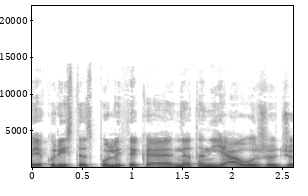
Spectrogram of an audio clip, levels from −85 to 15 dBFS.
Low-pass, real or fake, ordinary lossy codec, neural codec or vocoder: 14.4 kHz; fake; MP3, 64 kbps; vocoder, 44.1 kHz, 128 mel bands, Pupu-Vocoder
